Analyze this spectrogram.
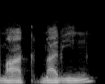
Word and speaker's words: Mark Marin: As we pronounce in Japanese, I'm Mark Marin.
